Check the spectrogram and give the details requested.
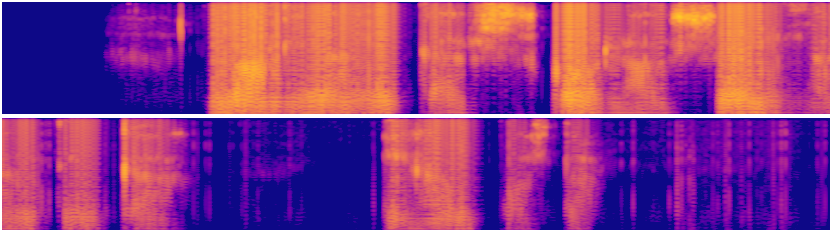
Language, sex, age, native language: Icelandic, female, 11, Icelandic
